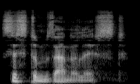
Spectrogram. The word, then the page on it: systems analyst: British English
